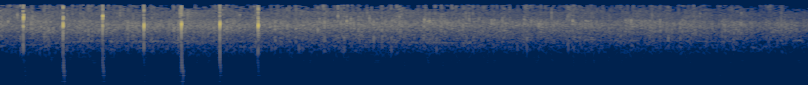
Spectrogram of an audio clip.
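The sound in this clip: Applause from a church audience welcoming a new member: a steady, dense patter of clapping fills the whole clip, with a few sharper, louder claps standing out near the start.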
